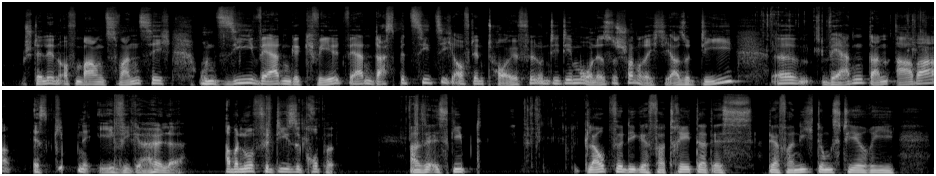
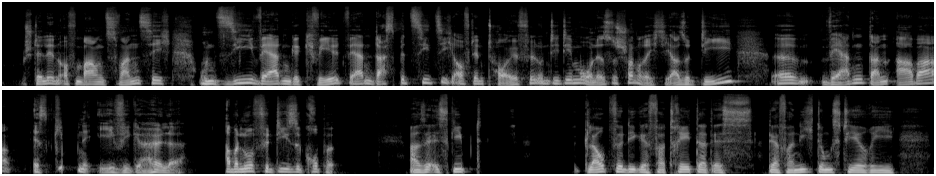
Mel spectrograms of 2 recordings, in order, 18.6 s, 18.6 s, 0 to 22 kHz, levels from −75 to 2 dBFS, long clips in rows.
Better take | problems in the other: second | jangling keys; faint; from 7.5 to 15 s; peak 10 dB below the speech

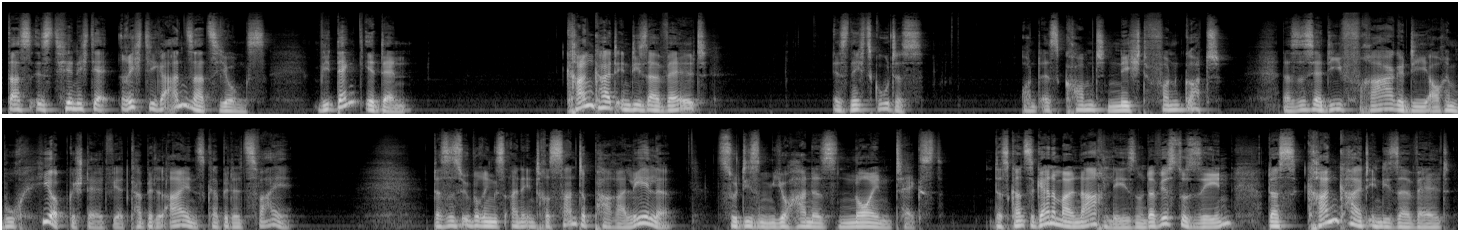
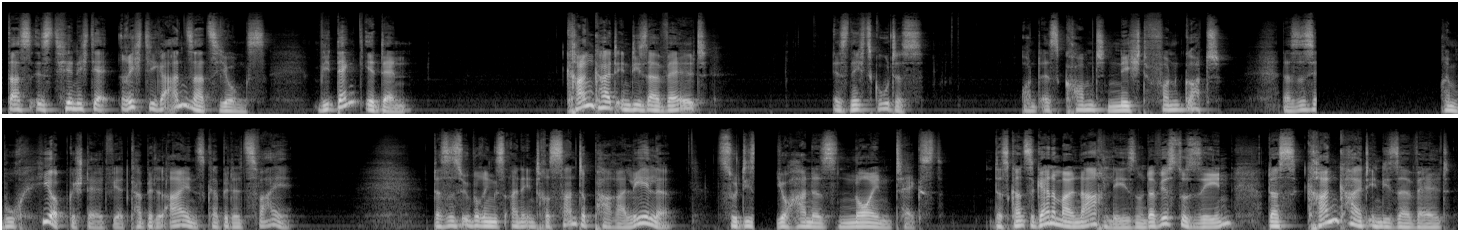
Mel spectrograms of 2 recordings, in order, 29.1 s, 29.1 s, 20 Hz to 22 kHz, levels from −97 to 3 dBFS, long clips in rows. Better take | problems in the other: first | audio cutting out; at 13 s for 1 s and at 22 s

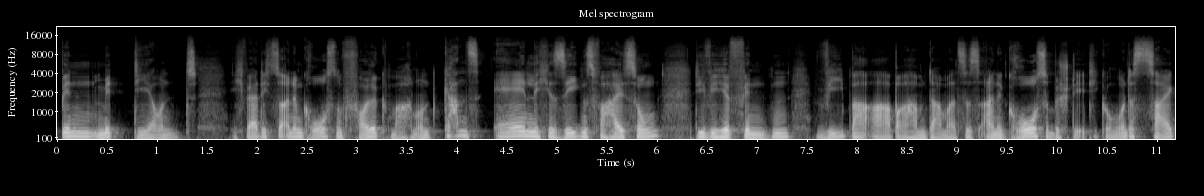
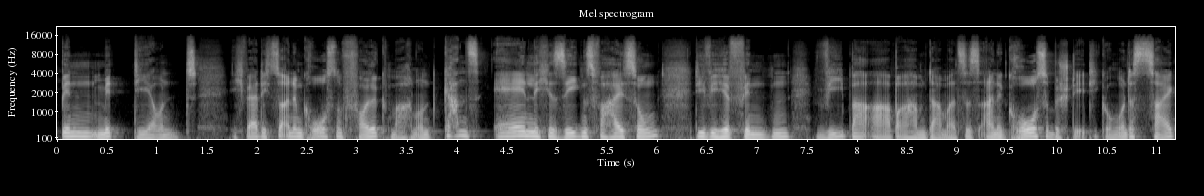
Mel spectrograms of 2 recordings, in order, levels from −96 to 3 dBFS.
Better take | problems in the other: second | muffled; slightly; fading above 1.5 kHz

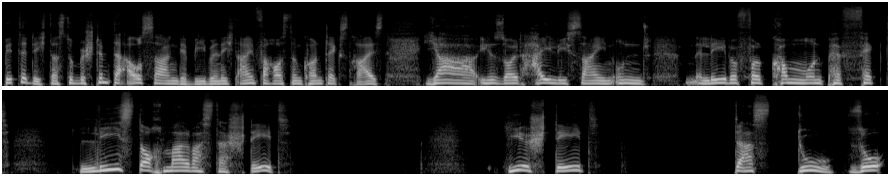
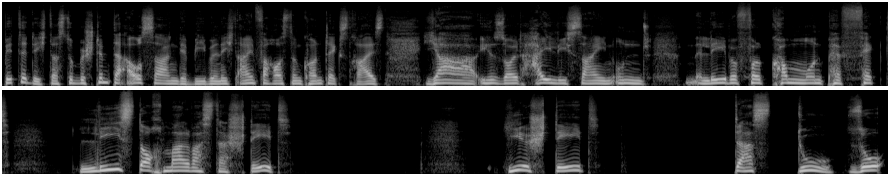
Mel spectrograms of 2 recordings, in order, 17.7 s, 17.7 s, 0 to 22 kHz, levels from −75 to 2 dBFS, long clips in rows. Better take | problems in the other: second | muffled; slightly; fading above 3 kHz

